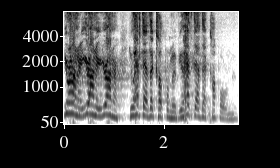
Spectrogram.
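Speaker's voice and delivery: very high, loud, frantic top-of-lungs scream. Retelling how a defendant in court pointed and screamed: imitating someone screaming. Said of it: "he started screaming at the top of his lungs".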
